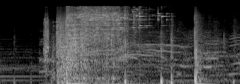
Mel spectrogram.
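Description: A loud crashing burst of battle sound effects about half a second in, then several sharp cracks like shots, over steady background music.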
